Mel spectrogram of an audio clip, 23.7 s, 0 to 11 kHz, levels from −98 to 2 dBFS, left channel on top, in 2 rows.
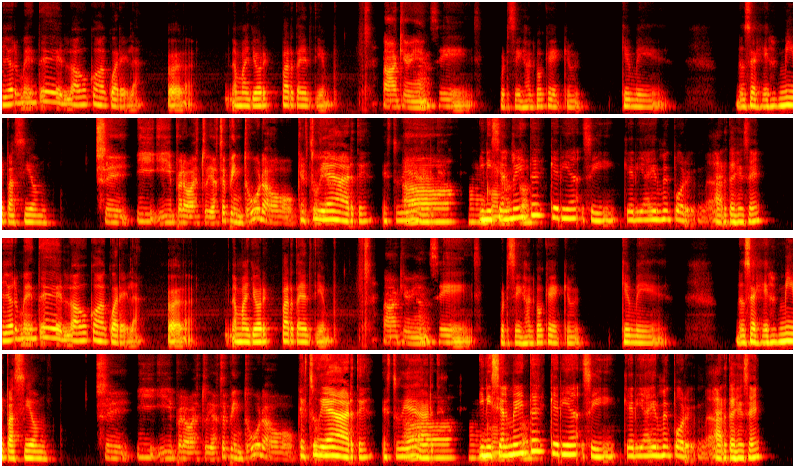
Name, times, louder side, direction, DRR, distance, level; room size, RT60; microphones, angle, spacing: voice 1, 0.0-2.1 2.5-2.9 3.3-5.0 5.4-5.5 6.2-7.1 7.5-8.7 9.3-10.0 11.0-12.6 16.3-18.3 19.0-23.2, right 4 dB, 40° right, 0.3 m, -28 dB
voice 2, 5.7-6.4 13.3-16.8 17.9-19.8, left 2 dB, 60° left, 1.1 m, -34 dB
7.9 x 4.1 x 4.0 m
head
